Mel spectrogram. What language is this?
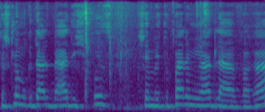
Hebrew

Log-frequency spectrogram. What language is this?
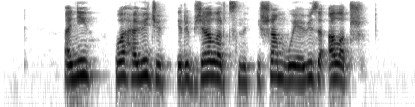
Abkhazian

